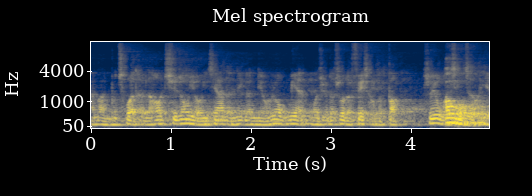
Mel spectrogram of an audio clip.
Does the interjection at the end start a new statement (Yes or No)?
No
